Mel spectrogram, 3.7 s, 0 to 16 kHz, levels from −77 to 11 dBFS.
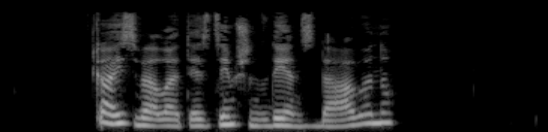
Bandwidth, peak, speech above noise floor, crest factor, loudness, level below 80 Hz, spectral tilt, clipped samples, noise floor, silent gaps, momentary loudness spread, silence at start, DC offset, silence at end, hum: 11.5 kHz; -8 dBFS; 54 dB; 16 dB; -24 LUFS; -74 dBFS; -4.5 dB/octave; under 0.1%; -77 dBFS; none; 6 LU; 0.65 s; under 0.1%; 1.05 s; none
